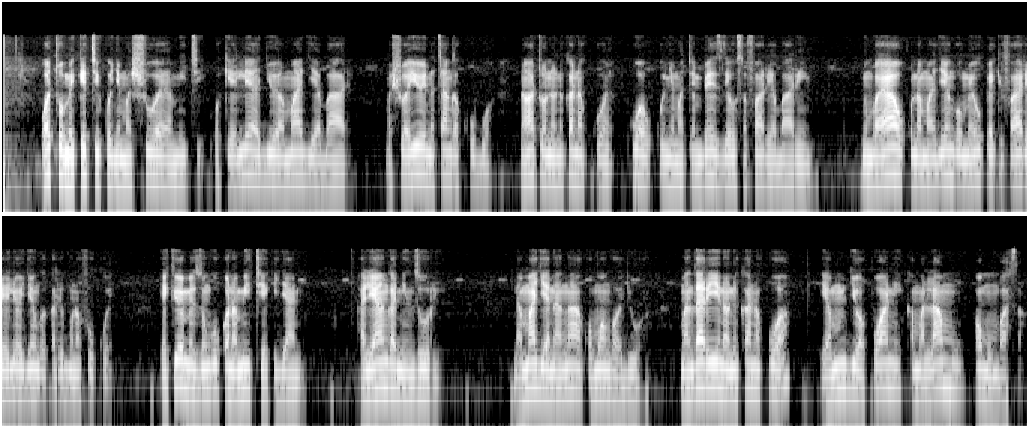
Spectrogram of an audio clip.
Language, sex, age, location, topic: Swahili, male, 18-24, Mombasa, government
